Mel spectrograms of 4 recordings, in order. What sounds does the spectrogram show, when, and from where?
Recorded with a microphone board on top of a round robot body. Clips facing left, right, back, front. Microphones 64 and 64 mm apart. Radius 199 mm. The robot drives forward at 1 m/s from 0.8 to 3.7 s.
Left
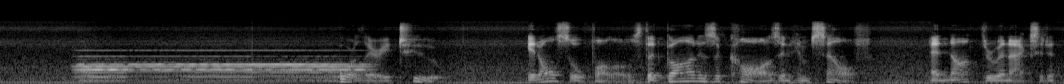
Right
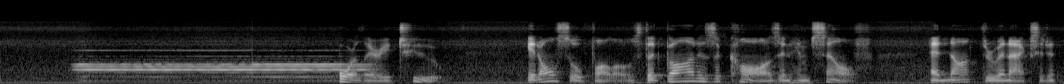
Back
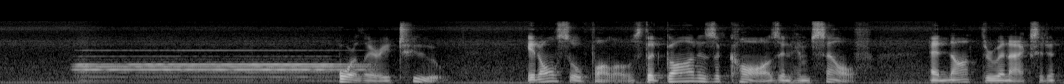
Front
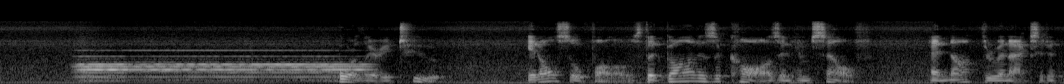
3.4 s a man speaking: 140° right, 0.6 m; by 10.6 s 155° right, 0.8 m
